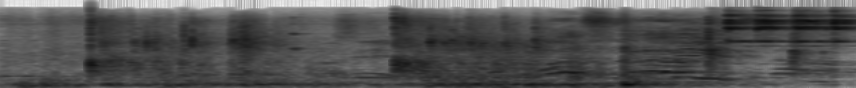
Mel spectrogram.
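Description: Thuds of nine-pin bowling balls and the rumble of balls and pins on the neighbouring lanes, two strong impacts about half a second and two seconds in, under voices in the hall.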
